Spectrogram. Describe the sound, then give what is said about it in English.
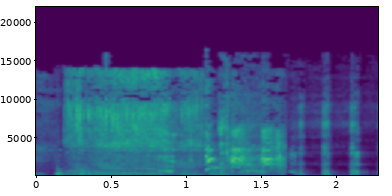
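A young girl imitates a fart with a long, buzzing vocal raspberry lasting over a second, followed by a few short voiced syllables. “my mom farts. Oh, yeah. Really? Once she was getting down to get my socks, and then she went like this.”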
